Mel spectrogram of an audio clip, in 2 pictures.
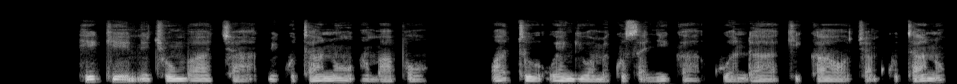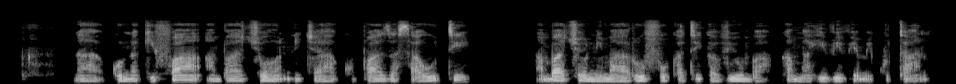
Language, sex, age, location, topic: Swahili, male, 36-49, Nairobi, health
